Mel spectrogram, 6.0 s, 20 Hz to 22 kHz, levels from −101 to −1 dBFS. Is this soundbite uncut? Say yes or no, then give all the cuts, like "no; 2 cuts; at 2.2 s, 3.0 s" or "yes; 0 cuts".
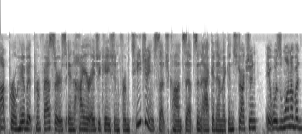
yes; 0 cuts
